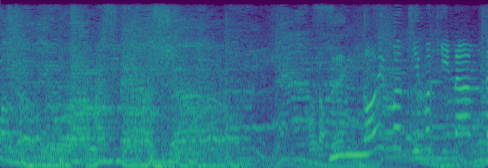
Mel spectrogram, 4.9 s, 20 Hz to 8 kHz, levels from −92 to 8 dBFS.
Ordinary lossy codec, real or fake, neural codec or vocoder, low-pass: AAC, 48 kbps; real; none; 7.2 kHz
